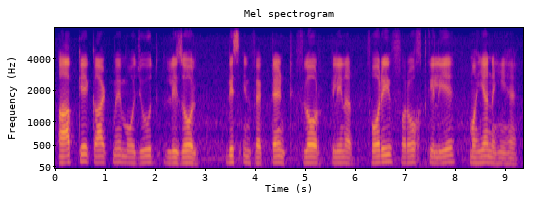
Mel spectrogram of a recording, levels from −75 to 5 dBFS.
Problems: background sounds at intervals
